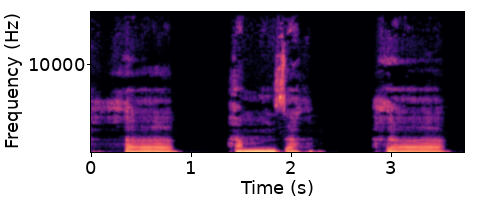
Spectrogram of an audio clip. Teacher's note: মাখরাজ দেখে যান। এক নাম্বার মাখরাজ হলকের শুরু হইতে হামজাহা অর্থাৎ এই দুইটা হরফ হলকের একেবারেই শুরু থেকে উচ্চারণ করতে হবে।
